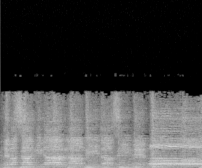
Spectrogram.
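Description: A rondalla playing live: many strummed acoustic guitars and a double bass in an even rhythm, with a group of male voices singing. About three seconds in, a long held note with a gentle vibrato comes in over the guitars.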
